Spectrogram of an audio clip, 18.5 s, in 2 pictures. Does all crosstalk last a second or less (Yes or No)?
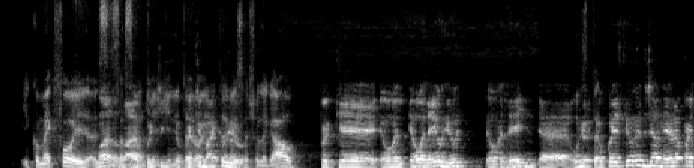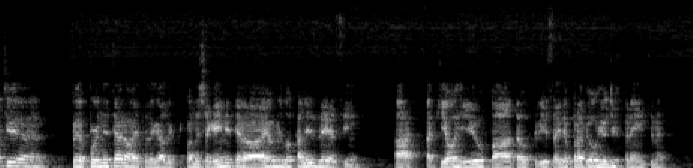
No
